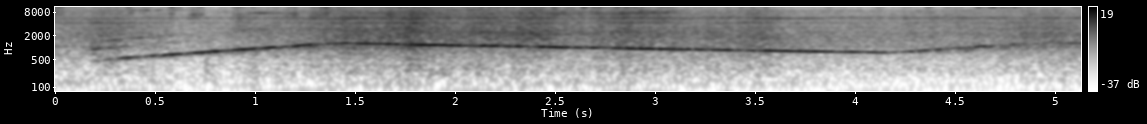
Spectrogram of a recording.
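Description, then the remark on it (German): A single siren rises quickly, then slides slowly downward and climbs again, cutting through the constant rumble and hiss of a busy city street full of traffic in Lagos. “Und das Leben, also der Puls des Landes, äh, das ist wirklich äh, Lagos. Da wohnen 11 Millionen Einwohner und ich finde, das hört man.”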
